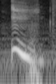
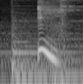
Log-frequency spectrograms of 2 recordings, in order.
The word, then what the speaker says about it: I: And then we have I, that is pronounced like E in English. So E. E.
